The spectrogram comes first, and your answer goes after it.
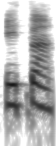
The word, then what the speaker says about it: éteint: Well, you have to say the T. Éteint.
